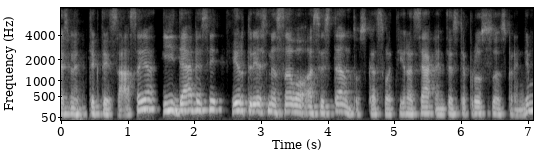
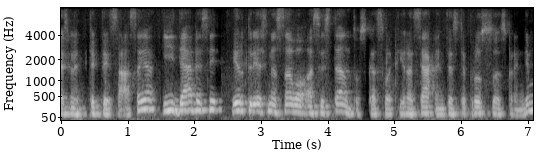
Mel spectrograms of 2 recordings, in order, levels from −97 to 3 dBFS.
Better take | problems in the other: first | noise reduction (neural separator model SepFormer DNS4)

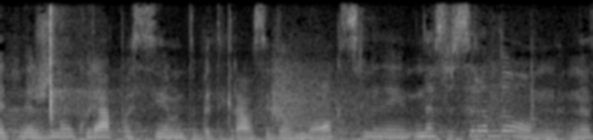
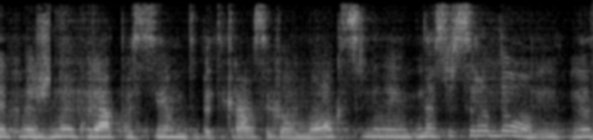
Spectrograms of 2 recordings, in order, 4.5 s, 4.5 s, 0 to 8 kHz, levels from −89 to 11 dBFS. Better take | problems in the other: first | noise reduction (neural separator model SepFormer DNS4)

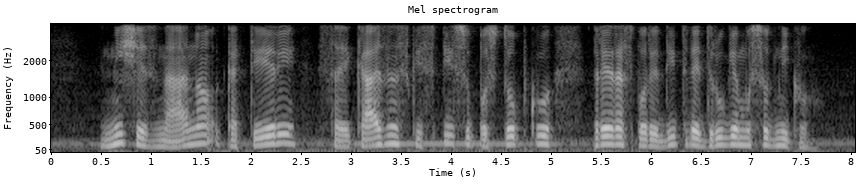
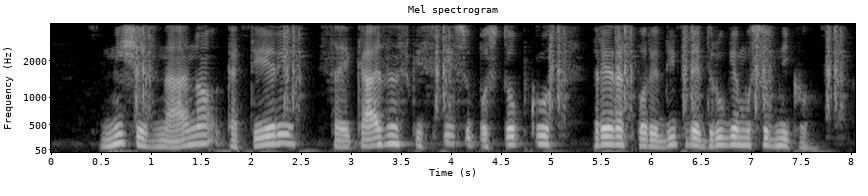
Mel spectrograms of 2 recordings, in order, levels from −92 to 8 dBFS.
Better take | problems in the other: first | noise reduction (classical method log-MMSE)

